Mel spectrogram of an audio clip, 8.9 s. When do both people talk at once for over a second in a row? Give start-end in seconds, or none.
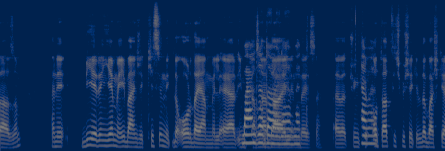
4.8-6.0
